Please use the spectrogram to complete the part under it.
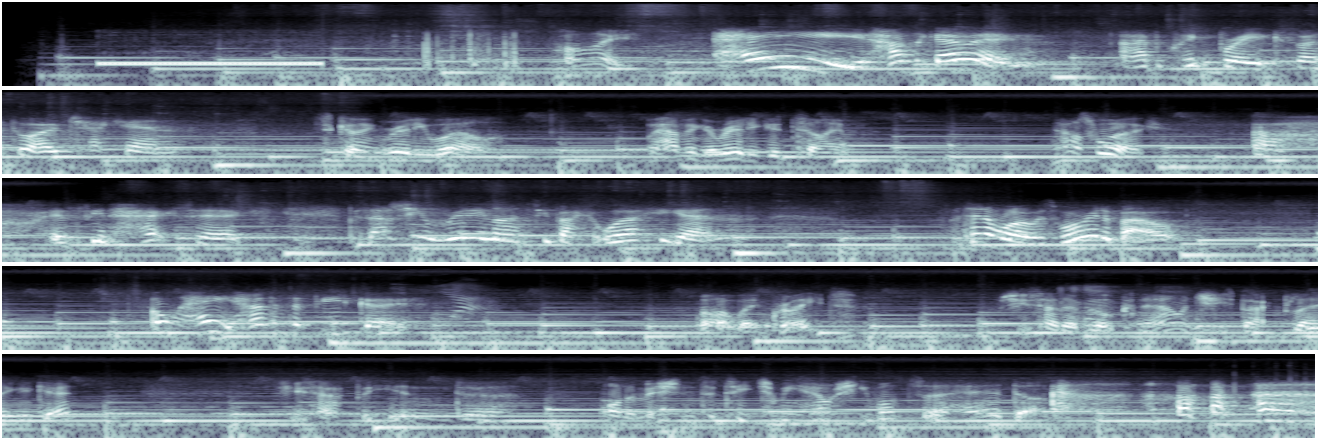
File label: short film voice over young UK male voice over artist; Aptamil Back to Work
